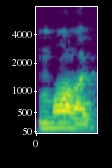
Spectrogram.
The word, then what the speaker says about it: Marlow: Now, the top of a Bostic South Central, they rhyme with Harlow, but they're not Harlow, it's Marlow FC.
